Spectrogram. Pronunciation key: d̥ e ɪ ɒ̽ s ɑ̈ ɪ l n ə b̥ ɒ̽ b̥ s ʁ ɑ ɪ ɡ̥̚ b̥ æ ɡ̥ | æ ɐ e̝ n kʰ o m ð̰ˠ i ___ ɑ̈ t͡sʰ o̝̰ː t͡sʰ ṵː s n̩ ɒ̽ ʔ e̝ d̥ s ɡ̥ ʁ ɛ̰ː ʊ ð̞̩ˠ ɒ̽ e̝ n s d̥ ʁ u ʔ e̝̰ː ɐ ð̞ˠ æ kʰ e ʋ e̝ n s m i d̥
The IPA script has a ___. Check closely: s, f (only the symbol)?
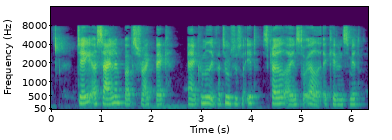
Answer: f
